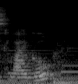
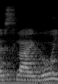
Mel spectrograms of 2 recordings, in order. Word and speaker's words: Sligo: Je, pense qu'en irlandais, ça se dit Sligo. Euh, ça s'écrit S-L-I-G-O.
